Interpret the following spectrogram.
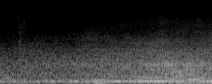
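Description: Road traffic: a motor vehicle's engine hum over the noise of the street, growing steadily louder as it comes closer.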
